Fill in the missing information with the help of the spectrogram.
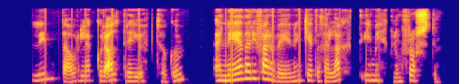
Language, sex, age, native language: Icelandic, female, 50-59, Icelandic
